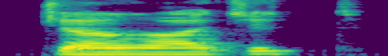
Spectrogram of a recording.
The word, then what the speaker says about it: Cangacit: to PR be pronounced like the NG in the English word singer and not like the NG in the English word finger now this NG makes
